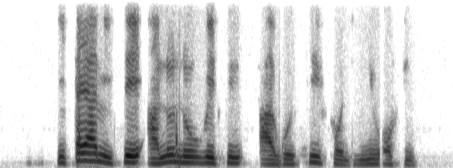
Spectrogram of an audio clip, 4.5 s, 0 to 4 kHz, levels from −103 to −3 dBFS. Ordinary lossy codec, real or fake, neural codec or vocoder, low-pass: Opus, 16 kbps; real; none; 3.6 kHz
